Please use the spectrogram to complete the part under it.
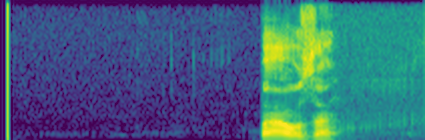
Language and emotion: Russian, neutral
